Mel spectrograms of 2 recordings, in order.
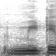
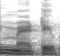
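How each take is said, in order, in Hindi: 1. m के बाद का स्वर लंबा 'ee' है। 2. m के बाद का स्वर खुला 'a' है। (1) "मीटिव नहीं"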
